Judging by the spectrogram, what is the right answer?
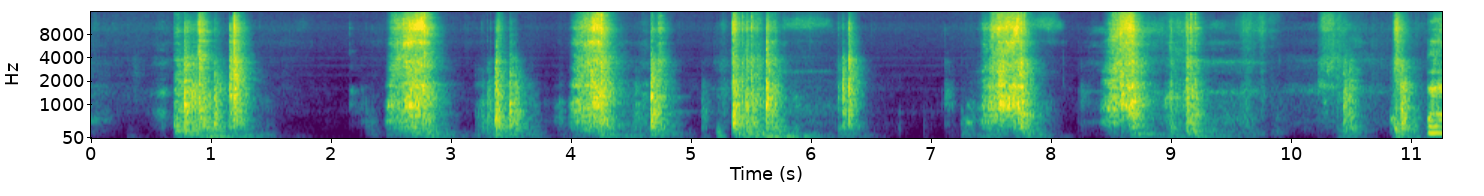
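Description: Steel scriber scratching a cut line into the van's sheet-metal panel, in a series of short rasping strokes, roughly one a second.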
